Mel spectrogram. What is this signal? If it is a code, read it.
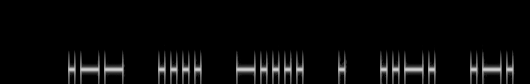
Morse code, heard as a keyed tone, about 20 wpm, spaced as for 14 wpm, 700 Hz. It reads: WH6EFR
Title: 161 Lesson 26g - Letter g - Call Signs 20wpm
